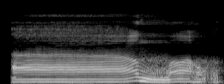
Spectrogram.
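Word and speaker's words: آللَّهُ: Itu ada Allahu, itu A-nya harus dibaca 3 alif 6 harokat.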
